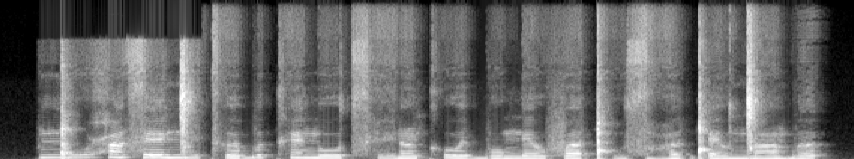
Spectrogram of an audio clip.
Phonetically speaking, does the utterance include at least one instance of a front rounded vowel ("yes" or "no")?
no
